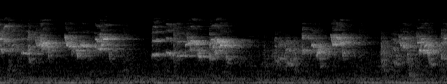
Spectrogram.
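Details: Pet male budgerigar courting a female, chirping alongside beak tapping: a continuous chattering warble of scratchy, rising and falling chirps, in bursts of about a second, over a steady low background hum.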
